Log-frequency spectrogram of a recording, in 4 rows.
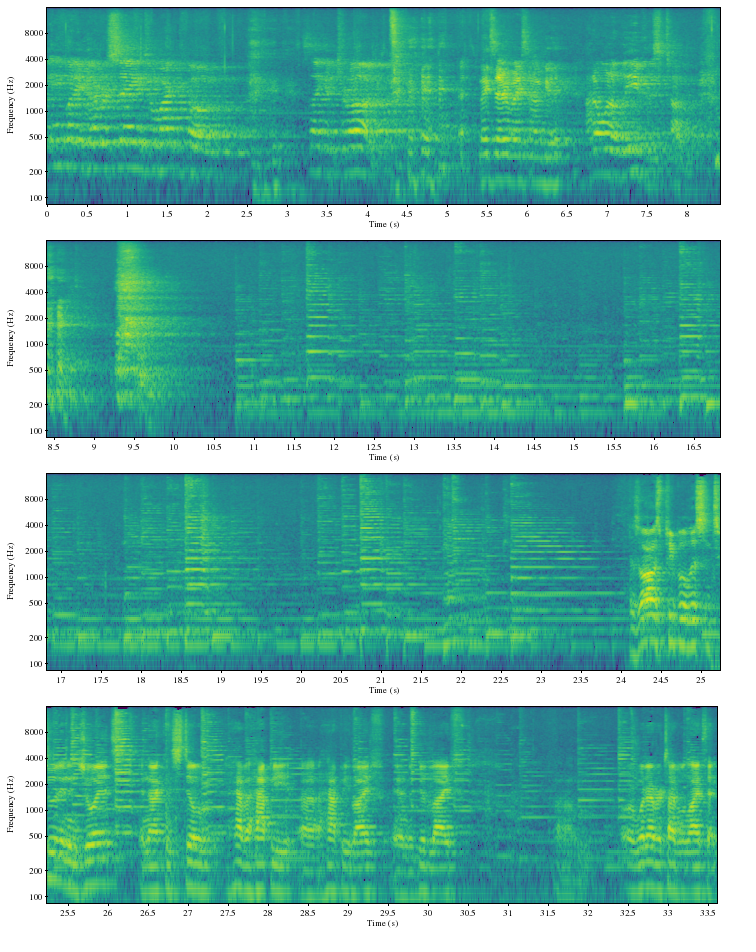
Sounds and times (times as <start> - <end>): String section: 10.8 - 33.6.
